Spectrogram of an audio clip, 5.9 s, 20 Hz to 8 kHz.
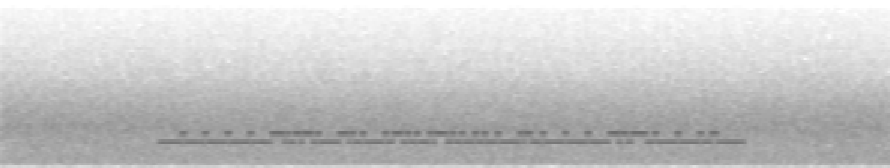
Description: RTTY (50 baud, 450 Hz shift), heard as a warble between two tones, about 1500 Hz centre, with radio static. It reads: HA3B TU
